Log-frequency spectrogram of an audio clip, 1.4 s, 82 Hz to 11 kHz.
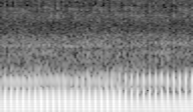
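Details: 1986 Honda ATC200X single, just started from ice cold with the air filter not hooked up: quick, even thumping, loud through the exhaust but regular with no misfires. Little loud for a 200X, but a normal healthy idle.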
